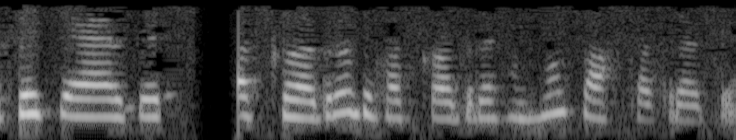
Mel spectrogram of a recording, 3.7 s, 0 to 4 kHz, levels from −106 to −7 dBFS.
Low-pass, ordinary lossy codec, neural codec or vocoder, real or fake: 3.6 kHz; MP3, 16 kbps; none; real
